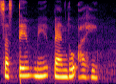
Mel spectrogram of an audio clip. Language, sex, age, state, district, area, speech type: Sindhi, female, 18-30, Rajasthan, Ajmer, urban, spontaneous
